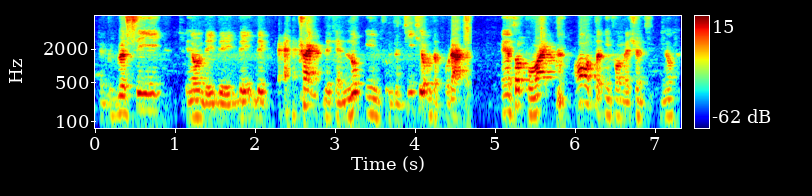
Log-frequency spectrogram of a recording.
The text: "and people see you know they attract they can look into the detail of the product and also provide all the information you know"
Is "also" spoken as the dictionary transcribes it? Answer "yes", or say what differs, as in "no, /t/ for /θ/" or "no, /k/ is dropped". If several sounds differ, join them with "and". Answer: no, /l/ is dropped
